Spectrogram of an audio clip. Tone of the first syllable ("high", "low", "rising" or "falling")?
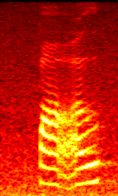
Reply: low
